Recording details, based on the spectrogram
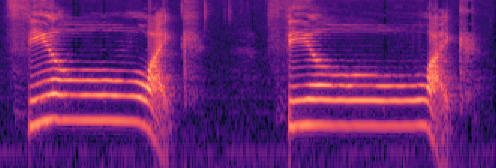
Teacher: keep that L going from the end of feel into like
